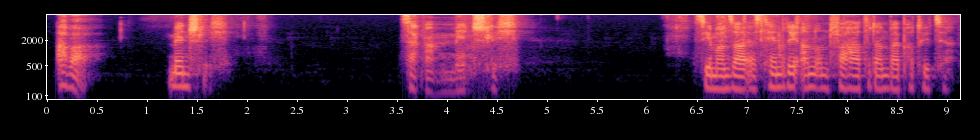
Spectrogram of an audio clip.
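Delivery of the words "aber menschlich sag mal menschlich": bitter murmur. Acted. Seemann bitter, disgusted.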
